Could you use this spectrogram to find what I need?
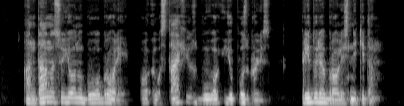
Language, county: Lithuanian, Klaipėda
